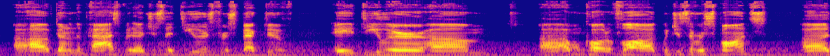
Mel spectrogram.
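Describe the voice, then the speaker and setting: A hoarse man who has lost his voice, a card shop owner rambling through a casual vlog while driving, with many fillers and restarts. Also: on the high side, low-quality recording. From Florida. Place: inside a moving car. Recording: faint car road noise.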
